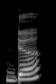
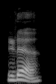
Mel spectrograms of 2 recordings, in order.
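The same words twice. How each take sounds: First: "ड" with the curled tongue tapping as a firm d; undotted ड sound. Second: "ड़" with the curled tongue flicked forward; dotted ड़ flap. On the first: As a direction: say "ड" as a hard retroflex stop. ("ड" का बिना बिंदु वाला मूर्धन्य स्पर्श उच्चारण) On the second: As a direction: say "ड़" as a retroflex flapped r. ("ड़" का बिंदु वाला उत्क्षिप्त उच्चारण) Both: Shown as a demonstration. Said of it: "आइए इनका उच्चारण करके देखते हैं".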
